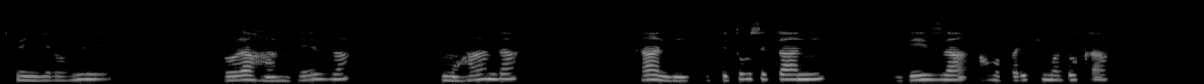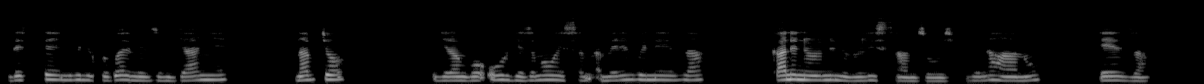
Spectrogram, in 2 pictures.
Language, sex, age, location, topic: Kinyarwanda, female, 36-49, Musanze, government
